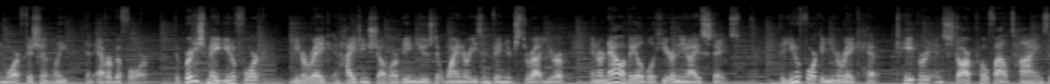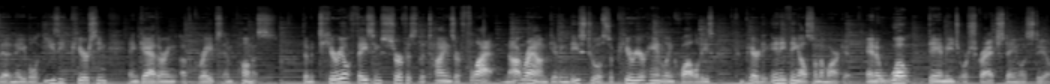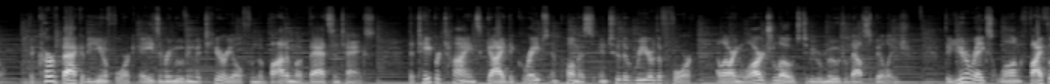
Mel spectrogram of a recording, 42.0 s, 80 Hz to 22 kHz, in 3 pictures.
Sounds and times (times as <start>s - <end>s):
Music: 0.0s - 42.0s
Speech: 0.0s - 42.0s.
